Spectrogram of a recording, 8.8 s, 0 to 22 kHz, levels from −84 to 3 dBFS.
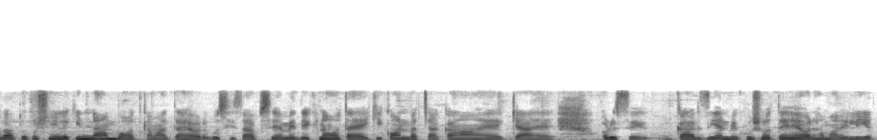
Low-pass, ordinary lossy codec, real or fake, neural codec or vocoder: none; none; real; none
